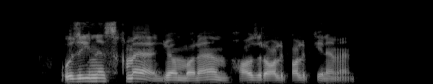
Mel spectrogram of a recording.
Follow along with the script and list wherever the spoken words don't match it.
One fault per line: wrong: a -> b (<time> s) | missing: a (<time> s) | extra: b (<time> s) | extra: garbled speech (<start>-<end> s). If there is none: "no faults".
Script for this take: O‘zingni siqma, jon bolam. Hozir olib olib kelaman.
no faults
